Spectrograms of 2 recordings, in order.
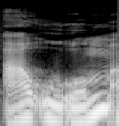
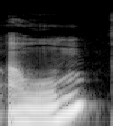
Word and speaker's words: Om: Und Om ist ganz spannend, weil Om heißt eigentlich Auum, also drei Silben Aum.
